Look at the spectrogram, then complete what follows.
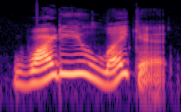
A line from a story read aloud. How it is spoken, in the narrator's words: Alden snapped back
